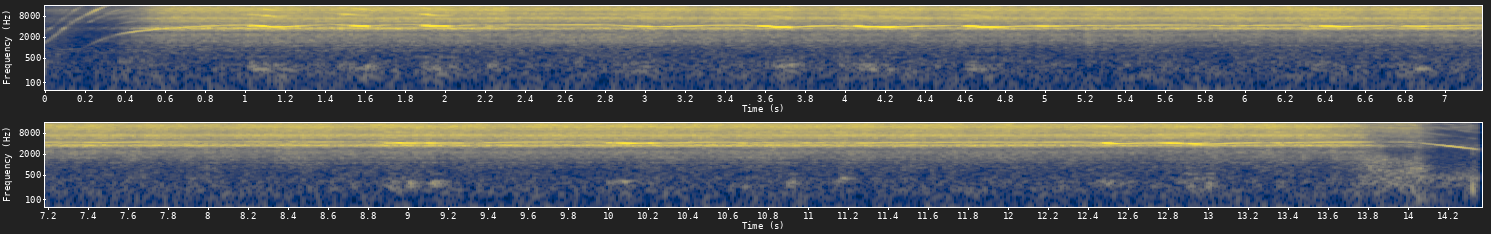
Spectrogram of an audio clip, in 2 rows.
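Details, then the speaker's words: High-speed dental handpiece reducing the functional cusp of a model tooth #18 for a gold onlay preparation, run dry: steady high-pitched whine for about 13 seconds. "so all along the functional cost production which we would expect we'll have to take that down a little bit"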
